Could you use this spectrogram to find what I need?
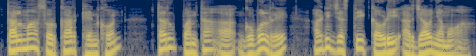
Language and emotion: Santali, neutral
